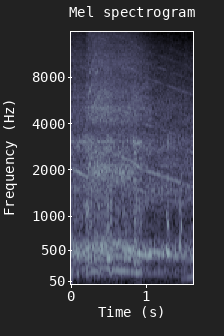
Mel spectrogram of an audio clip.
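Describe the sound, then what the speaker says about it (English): A kitchen blender whirs after being switched on, its motor pitch sweeping and wavering over under two seconds and ending with a few rising whines. "New ways of operating blenders in your kitchen"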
